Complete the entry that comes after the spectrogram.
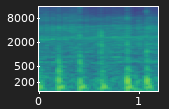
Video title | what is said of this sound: How to fix rotton wood when painting a house forever | I'm able to tap on it now, and it's hard.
